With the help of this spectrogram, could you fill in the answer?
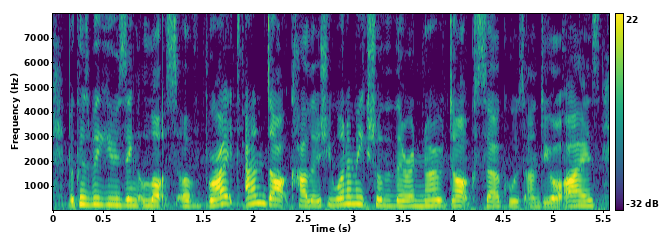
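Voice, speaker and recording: A woman's medium-pitched voice, with ordinary pitch variation and a moderate pace, comes through noticeable background noise. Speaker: beauty vlogger. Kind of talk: makeup tutorial voice-over.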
